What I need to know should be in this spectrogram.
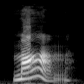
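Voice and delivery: loud, high scream for mom; terrified yell. Acted. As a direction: yell it in terror. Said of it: "she yelled, terrified".

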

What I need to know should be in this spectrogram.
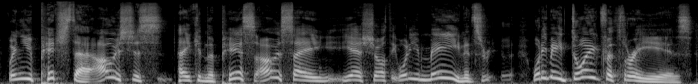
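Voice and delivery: shrill disbelief at three wasted years; exasperated rant. Retold or imitated. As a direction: boss losing it at his team. Exec ranting in retold scene.

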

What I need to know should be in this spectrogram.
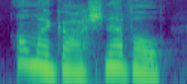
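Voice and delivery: high, loud, alarmed cry; aghast outburst; shocked gasp. A narrator's reading. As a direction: exclaim in alarm, pitch jumping up. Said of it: "she gasped".

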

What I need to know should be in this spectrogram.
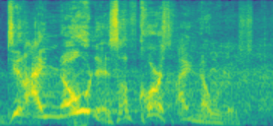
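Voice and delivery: high, loud mock-incredulous retort; hammed-up exasperated yell; incredulous outburst. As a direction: burst out high, then come down on the answer.

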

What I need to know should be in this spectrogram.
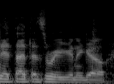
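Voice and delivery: ordinary talk, nothing marked

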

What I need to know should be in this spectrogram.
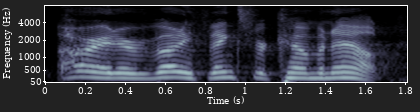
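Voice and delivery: high, loud, overly cheery counselor; a peppy camp leader greeting the group. Retold or imitated. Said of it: "this is my impression of a counselor".

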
